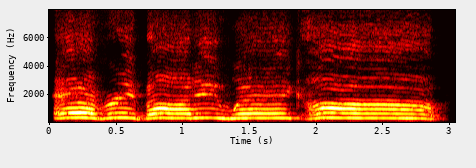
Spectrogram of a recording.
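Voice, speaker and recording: A man voicing a cheerful little girl who yells to wake everyone up, stretching out her high, loud call. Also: expressive, moderate pace, distant mic. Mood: yelling gleefully.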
